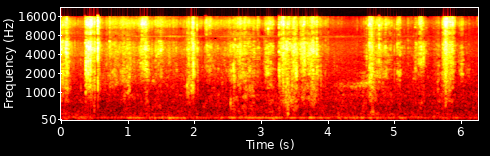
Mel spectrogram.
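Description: Footsteps crunching through dry fallen leaves, an irregular string of short crackles about one to two a second.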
